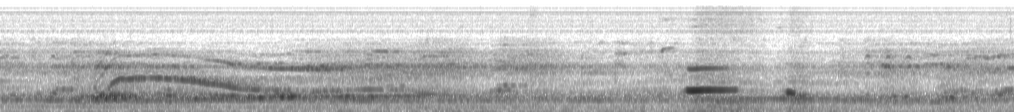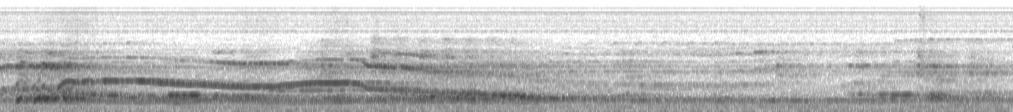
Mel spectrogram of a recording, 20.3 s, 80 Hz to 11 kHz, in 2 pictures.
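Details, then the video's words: Morning of March 15, 2013 at the NY Wolf Conservation Center, red wolves chiming in with the other wolves, heard through a webcam: quieter wavering howls rising and falling in arcs, a sudden sharp sound midway, faint hum throughout. "Red Wolves Howling - Early Morning"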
